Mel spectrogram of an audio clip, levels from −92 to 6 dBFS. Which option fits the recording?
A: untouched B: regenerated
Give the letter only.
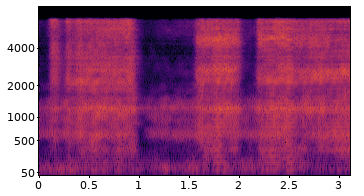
B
